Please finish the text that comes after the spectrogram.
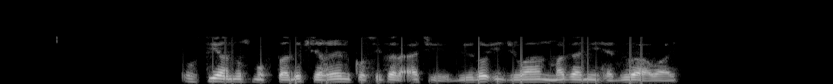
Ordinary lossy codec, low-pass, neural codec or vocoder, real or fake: AAC, 24 kbps; 3.6 kHz; none; real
